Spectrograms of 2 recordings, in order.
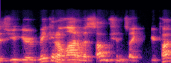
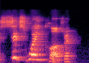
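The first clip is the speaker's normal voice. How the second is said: put-on excited man voice, much higher pitch; 11 semitones higher, 4 dB louder than usual. Retelling a guy walking up to the bar before a Yankee game, imitating an excited guy. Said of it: "he was so excited".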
